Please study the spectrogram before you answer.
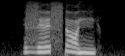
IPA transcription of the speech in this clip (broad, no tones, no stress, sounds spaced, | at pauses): z ɛ s ɾ ɒ nʲ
